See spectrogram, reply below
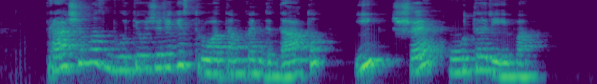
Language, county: Lithuanian, Kaunas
